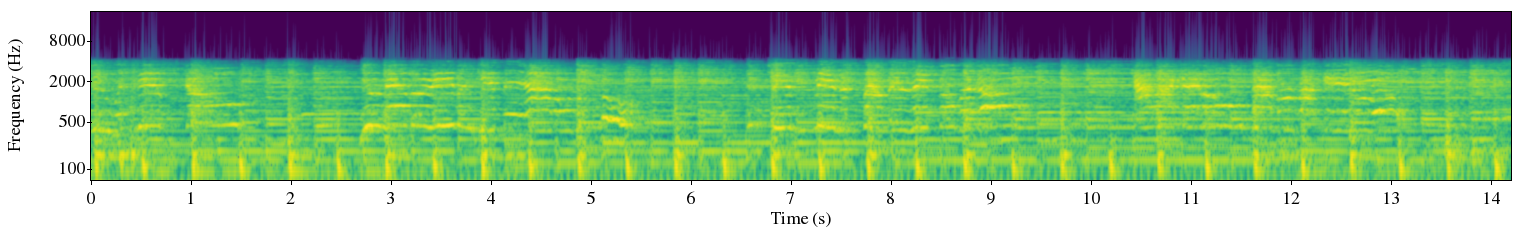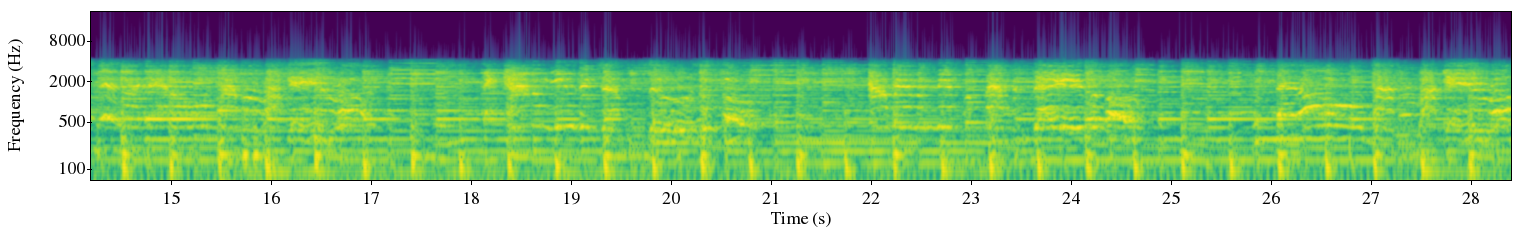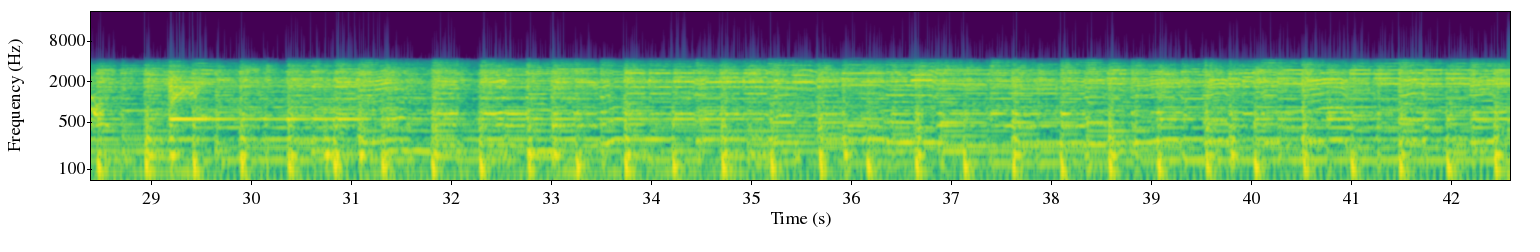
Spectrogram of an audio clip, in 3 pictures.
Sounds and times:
Music: 0.0s - 42.5s.

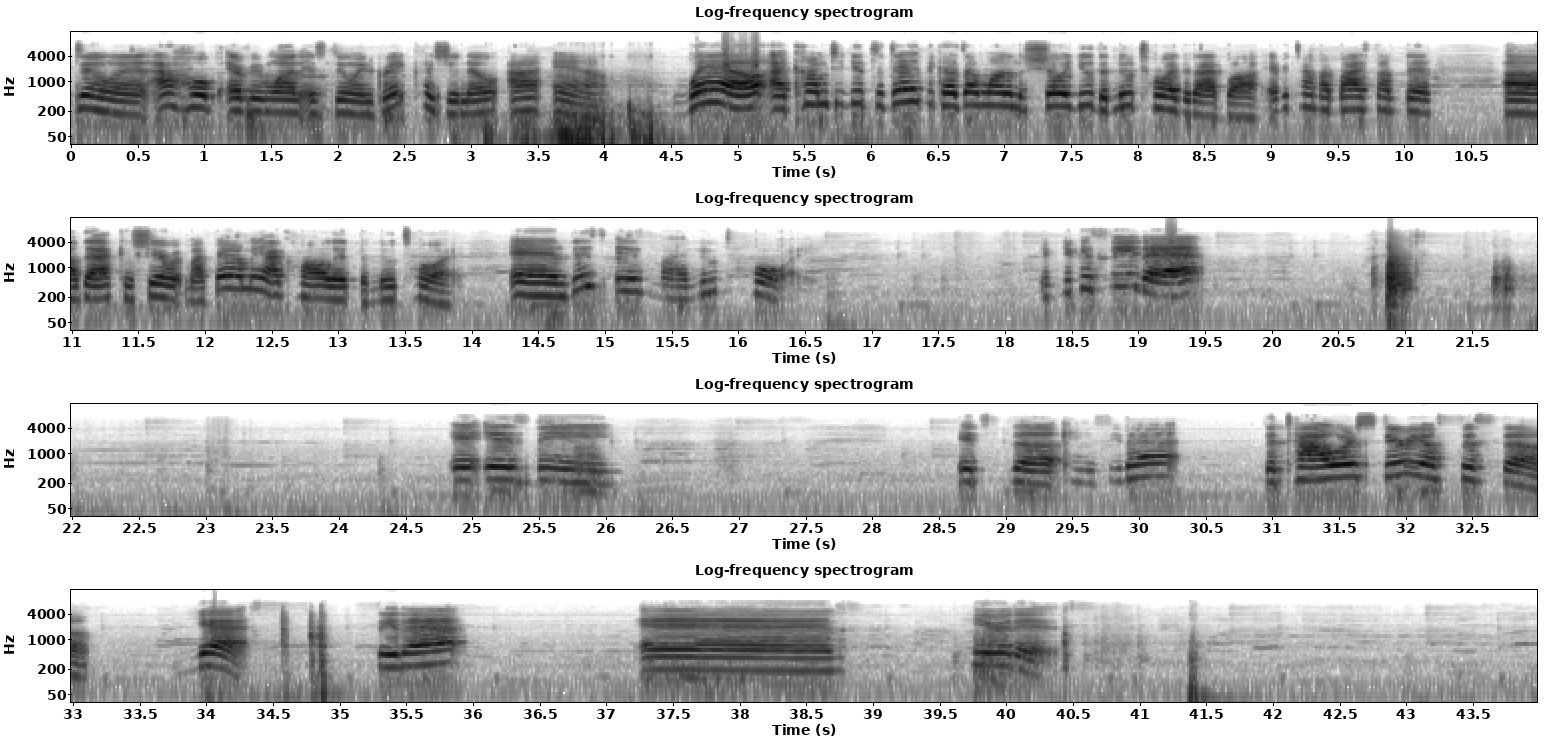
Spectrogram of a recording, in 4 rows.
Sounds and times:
Speech: 0.0s - 4.0s, 4.6s - 10.2s, 10.8s - 16.6s, 18.3s - 19.5s, 24.9s - 26.0s, 28.7s - 30.3s, 31.0s - 33.1s, 33.9s - 34.3s, 35.3s - 36.0s, 37.3s - 38.8s, 39.7s - 40.4s.

